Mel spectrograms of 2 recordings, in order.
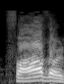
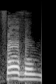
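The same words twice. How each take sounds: First: It is said with an American English accent. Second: It is said with a Korean-style accent. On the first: The speaker calls it right. "미국 사람들은 father" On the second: The speaker calls it wrong. "우리는 father 그런 거예요"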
